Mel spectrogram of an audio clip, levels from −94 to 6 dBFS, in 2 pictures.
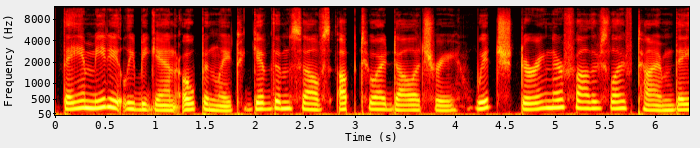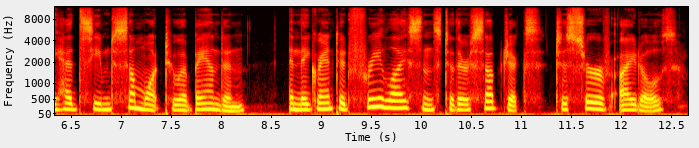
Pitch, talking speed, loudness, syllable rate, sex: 185 Hz, 150 wpm, -17 LUFS, 5.2 syllables/s, female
